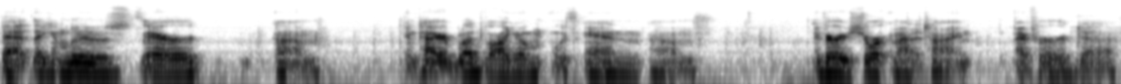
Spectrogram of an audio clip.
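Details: Adult man, quadriplegic from high-level spinal cord injury, on ventilator and diaphragm pacemaker via tracheostomy button; devices irritate his throat and prolonged speaking is difficult; ventilator-dependent tracheostomy speech.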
